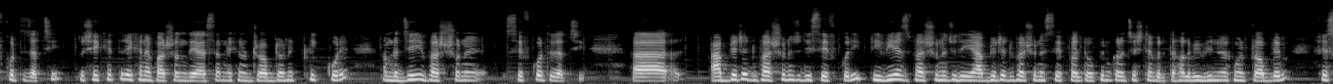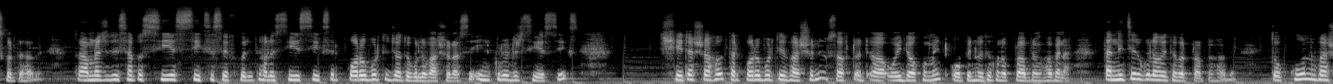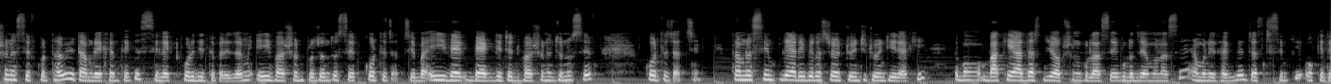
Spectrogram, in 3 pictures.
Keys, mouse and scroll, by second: 3.2 click, 35.3 click.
